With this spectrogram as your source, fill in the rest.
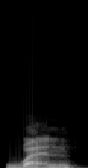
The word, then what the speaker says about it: When: фотографія oto w H Ці дві літери вимовляються просто як літера w w наприклад слова When ніякої H там не звучить What Where ні тобто у всіх словах де ви бачите w та h h просто не вимовляйте уявляйте що її там немає і там просто стоїть одна літера w так друзі а зараз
